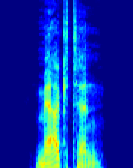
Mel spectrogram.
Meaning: inflection of merken: 1. first/third-person plural preterite 2. first/third-person plural subjunctive II
- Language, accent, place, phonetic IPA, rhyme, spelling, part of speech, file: German, Germany, Berlin, [ˈmɛʁktn̩], -ɛʁktn̩, merkten, verb, De-merkten.ogg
